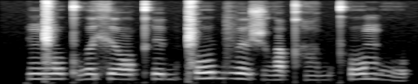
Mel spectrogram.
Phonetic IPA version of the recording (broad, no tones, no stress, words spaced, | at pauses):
ŋ͡ǁokʼo̤ə̯xʲɔkʰyb ǁobvøʃɔ̤ə̯ qʰa̤bkʰomo̤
